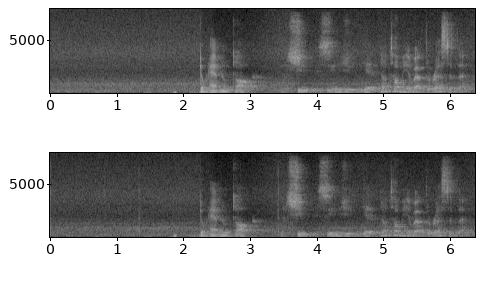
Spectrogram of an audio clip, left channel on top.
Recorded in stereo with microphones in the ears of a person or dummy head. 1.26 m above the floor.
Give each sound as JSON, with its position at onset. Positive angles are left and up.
{"t": 2.2, "sound": "a man speaking", "side_deg": 20, "distance_m": 0.6}
{"t": 5.0, "sound": "a man speaking", "side_deg": 10, "distance_m": 1.3}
